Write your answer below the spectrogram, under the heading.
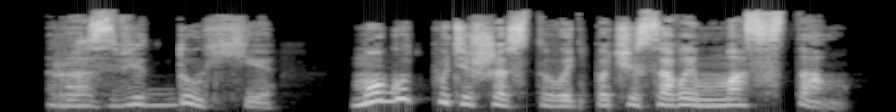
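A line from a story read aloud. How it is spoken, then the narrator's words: Sharp question. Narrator (Russian): резко спросила черная королева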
